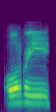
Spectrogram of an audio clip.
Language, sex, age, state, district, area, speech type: Dogri, male, 30-45, Jammu and Kashmir, Samba, urban, conversation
